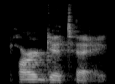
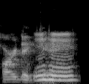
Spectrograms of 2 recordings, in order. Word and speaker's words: Hargitay: And Mariska Hargitay is her last name, and Hardigay is what I have been saying for years. Hargitay, but yeah.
